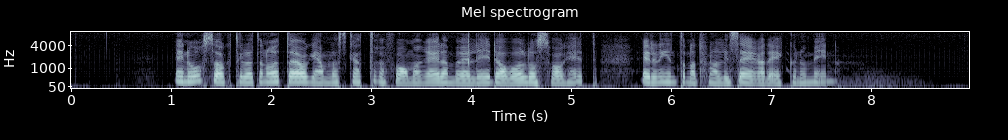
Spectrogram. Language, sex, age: Swedish, female, 30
